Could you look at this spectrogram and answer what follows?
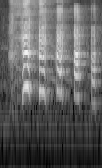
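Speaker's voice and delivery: high, loud burst of giggling; amused laugh. Acted. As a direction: laugh out loud at a brother's boredom. Laughs about brother being bored. (malakas na hagikgik)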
